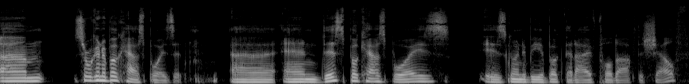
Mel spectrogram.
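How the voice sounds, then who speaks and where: A man with an ordinary speaking voice, medium pitch, lively intonation, a moderate pace and big swings in loudness, in a very clean recording with a silent background. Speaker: podcast host. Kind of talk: casual chat. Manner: joking, casual, profane.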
